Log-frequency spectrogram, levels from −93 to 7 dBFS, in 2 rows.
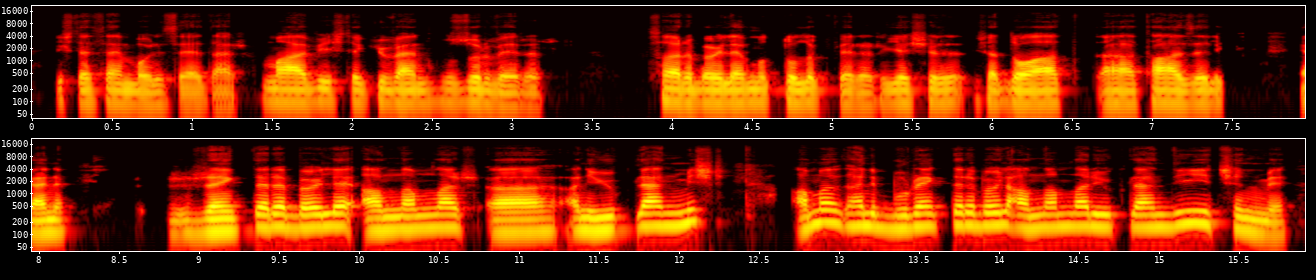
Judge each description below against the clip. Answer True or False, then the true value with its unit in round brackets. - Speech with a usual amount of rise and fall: False (8.4 semitones)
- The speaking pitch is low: True (110 Hz)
